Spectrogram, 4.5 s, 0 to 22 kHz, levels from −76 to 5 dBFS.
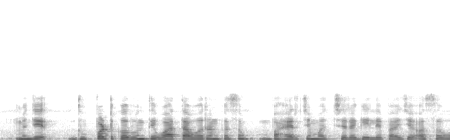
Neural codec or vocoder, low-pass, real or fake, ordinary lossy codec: none; 7.2 kHz; real; none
